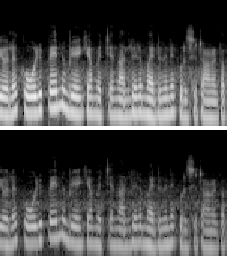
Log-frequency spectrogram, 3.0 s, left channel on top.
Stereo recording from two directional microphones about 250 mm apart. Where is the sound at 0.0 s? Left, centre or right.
Left.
